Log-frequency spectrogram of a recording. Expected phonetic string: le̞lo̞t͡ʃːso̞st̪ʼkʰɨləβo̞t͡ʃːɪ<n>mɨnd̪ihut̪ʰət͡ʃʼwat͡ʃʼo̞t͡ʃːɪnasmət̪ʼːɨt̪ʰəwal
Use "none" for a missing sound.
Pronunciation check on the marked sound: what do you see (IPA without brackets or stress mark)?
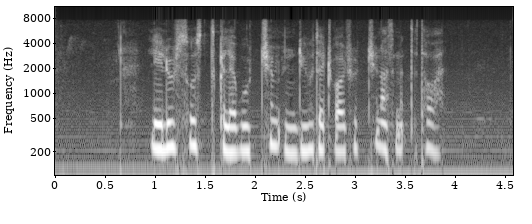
none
